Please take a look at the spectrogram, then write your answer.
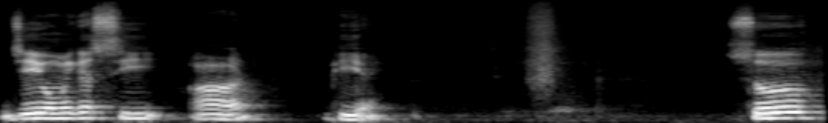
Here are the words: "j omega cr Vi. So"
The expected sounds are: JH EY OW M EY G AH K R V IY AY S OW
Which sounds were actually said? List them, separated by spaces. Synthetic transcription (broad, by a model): JH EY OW M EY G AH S R B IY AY S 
